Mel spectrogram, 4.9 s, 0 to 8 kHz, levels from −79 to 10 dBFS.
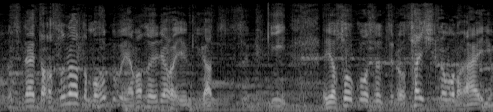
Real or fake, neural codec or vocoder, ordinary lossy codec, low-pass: fake; vocoder, 22.05 kHz, 80 mel bands, Vocos; none; 7.2 kHz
